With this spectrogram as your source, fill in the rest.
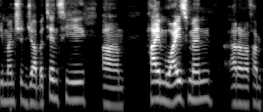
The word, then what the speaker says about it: Chaim Weizmann: of the people, especially like you mentioned Jabotinsky, Chaim Weizmann, I don't know if I'm pronouncing his name correctly, but Chaim Weizmann, that's right.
